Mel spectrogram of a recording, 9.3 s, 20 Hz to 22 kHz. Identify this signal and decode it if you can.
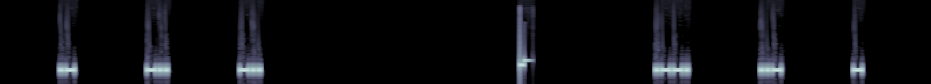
Morse code, heard as a keyed tone, about 38 wpm, spaced as for 11 wpm, 700 Hz. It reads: ADD PUT
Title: 8x Character Spacing - Top 300 Words - 40wpm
